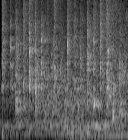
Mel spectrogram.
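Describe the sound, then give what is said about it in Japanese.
A hand slaps a bathtub's water surface in quick, evenly spaced splashy pats, about fourteen in under three seconds, like small rapid applause, with no talking. “拍手っぽい感じで、ちょっとね、お風呂の水面を叩いてみたりしたんですけれども、拍手は小さく細かく。”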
